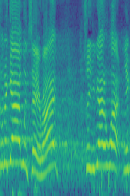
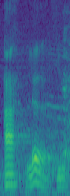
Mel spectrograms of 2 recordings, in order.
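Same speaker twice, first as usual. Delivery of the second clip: soft, slow and tender; 14 semitones lower, 11 dB quieter, slower than usual. Acted. Speaker telling the audience why he came, tender. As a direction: let it land gently. Punchline after quiet build.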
